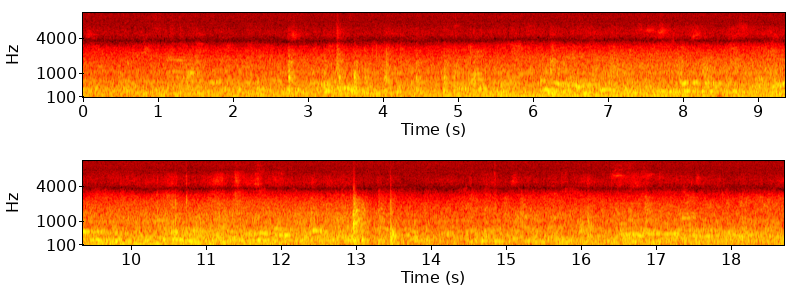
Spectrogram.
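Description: Indistinct chatter of many students talking at once in a classroom, over a steady low hum, with a few sharp knocks, the loudest about thirteen seconds in.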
